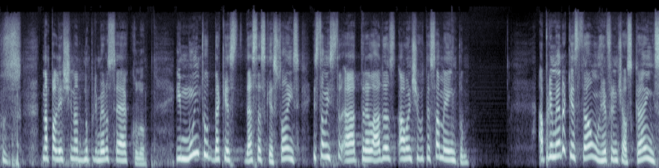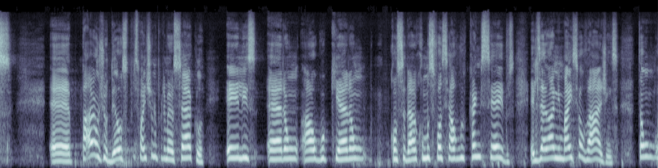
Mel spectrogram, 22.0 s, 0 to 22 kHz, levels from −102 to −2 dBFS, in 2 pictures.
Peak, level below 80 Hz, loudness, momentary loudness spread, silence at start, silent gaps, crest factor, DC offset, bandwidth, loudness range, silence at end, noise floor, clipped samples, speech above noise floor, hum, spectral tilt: 0 dBFS; -62 dBFS; -19 LUFS; 9 LU; 0 s; none; 18 dB; under 0.1%; 16.5 kHz; 2 LU; 0 s; -70 dBFS; under 0.1%; 52 dB; none; -4 dB/octave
